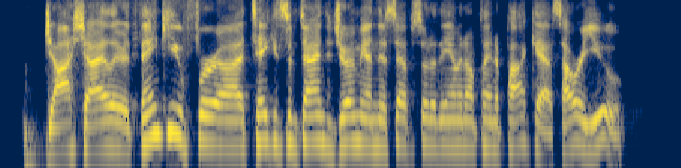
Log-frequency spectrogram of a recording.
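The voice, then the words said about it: Host's radio announcer voice. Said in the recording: “pop into like my radio voice”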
